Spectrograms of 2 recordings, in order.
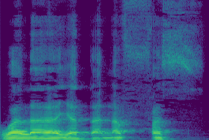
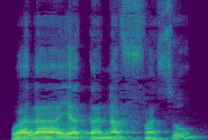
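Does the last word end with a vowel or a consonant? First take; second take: consonant; vowel. First: The last word ends with an s consonant. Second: The last word ends with a final u vowel. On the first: He must not breathe into the vessel. "la-nya la nahiyah" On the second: He does not breathe into the vessel. "la-nya la nafiyah"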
